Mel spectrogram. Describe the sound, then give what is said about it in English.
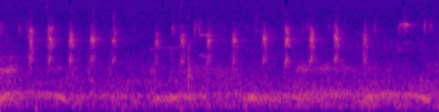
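Lots of pigeons coo in soft, low, rounded phrases that rise and fall a few times, while thin, rapid high chirps from small birds tick steadily over the top. “And there are cockerels and lots of pigeons, but not that great chorus of song.”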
